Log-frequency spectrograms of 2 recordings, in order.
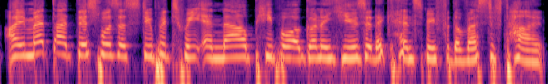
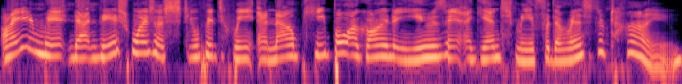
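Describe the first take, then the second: First: It is said in his normal voice. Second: It is said in a put-on nerdy voice.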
